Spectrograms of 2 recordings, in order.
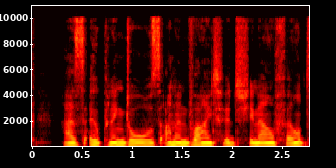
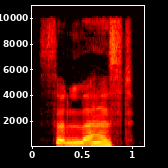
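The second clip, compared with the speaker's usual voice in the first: pleading. Acted. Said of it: "But this time with a pleading tone".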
